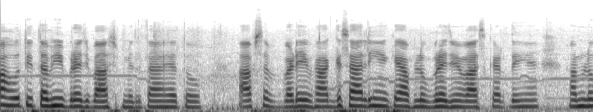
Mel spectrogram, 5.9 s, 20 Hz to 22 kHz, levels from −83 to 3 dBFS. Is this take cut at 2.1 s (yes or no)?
no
